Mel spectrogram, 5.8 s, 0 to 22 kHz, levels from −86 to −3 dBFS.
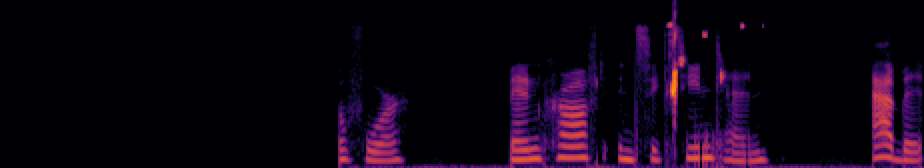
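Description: The speech opens in an audio dropout to silence already under way, lasting until 2.13 s. The gap is silent with no room tone, unlike a quiet pause or noise gate, and speech resumes abruptly mid-flow. The likely cause is a lost input while recording continued.

From 4.16 to 4.78 s comes DAB burbling: bit errors, at a fraction of a percent, slipped past error correction and corrupted the MP2 data across what sounds like a couple of dozen frames. Wrong samples put short blips of noise into single sub-bands over the speech rather than the steady swirl of low-bitrate coding.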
